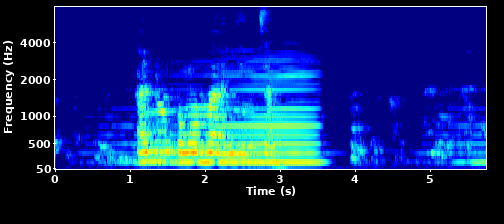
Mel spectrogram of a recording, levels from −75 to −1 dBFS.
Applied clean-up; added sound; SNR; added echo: none; Bowed string instrument; 4 dB; reverberation time 0.6 s.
